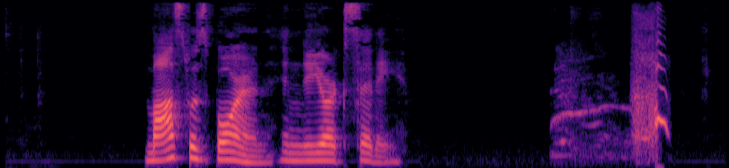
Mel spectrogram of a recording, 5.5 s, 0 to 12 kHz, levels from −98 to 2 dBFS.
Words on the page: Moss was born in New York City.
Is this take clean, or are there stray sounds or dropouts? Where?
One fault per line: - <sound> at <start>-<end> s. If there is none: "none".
- laugh at 4.1-5.0 s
